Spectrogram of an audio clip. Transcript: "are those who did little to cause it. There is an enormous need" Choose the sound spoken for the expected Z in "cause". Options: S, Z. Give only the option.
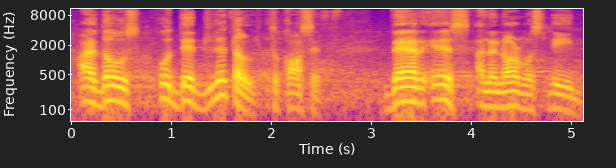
S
